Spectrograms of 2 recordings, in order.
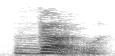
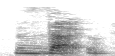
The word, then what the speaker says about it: though: our next word and it is though though and it is a conjunction that we use to contrast something that we have just said it's similar in meaning to but however and in spite of and in a contextual sentence we might hear he is a funny person though he can be a bit grumpy sometimes words that rhyme and that follow the same spelling pattern could be do although or furlough and words that rhyme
